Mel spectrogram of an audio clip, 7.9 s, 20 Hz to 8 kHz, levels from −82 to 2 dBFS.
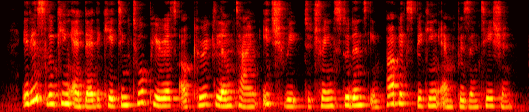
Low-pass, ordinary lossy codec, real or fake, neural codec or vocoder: none; none; fake; codec, 16 kHz, 16 kbps, FreqCodec, smaller model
